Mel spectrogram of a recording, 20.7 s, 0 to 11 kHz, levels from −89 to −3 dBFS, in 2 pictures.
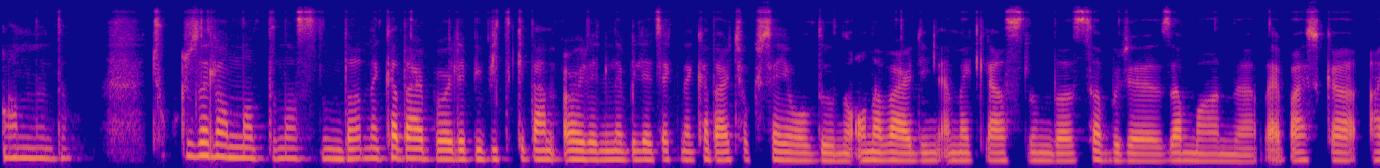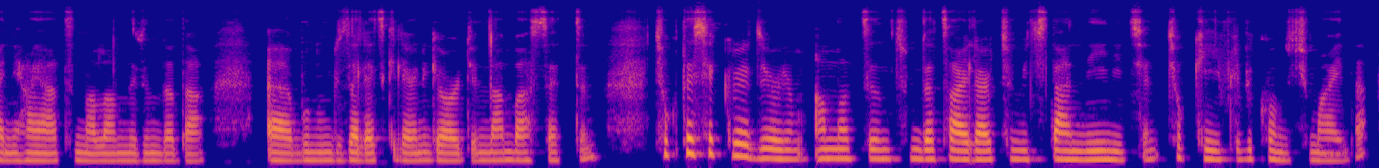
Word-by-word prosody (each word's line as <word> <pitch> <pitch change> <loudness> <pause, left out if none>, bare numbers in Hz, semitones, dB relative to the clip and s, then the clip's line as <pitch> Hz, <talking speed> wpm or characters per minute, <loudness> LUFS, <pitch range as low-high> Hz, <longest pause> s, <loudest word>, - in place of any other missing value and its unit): Anladım. 200 -1 -3 0.6
Çok - - -9
güzel 245 -1 +3
anlattın 205 -3 -1
aslında. 195 -1 -1
Ne 200 0 -3
kadar 195 -3 +4
böyle, 180 0 +3
bir 185 -2 -1
bitkiden 180 -1 -1
öğrenilebilecek, 170 0 +1
ne 165 -1 -3
kadar 160 -1 +1
çok 175 +2 -8
şey 165 -2 +2
olduğunu, 150 -1 -1
ona 160 -1 +2
verdiğin 155 0 +2
emekle 155 +1 -2
aslında, 150 -1 -1
sabrı, 150 -3 0
zamanı 140 -3 -2
ve - - +2
başka, 160 -1 +1
hani, 150 -2 -2
hayatın 150 +1 -1
alanlarında 145 0 -3
da, 140 0 -3 0.5
aaa, 150 -2 +3
bunun 155 0 -2
güzel 155 0 0
etkilerini 150 +1 -1
gördüğünden 155 +1 0
bahsettin. 155 +7 -3 0.4
Çok 275 -2 -4
teşekkür 290 -3 +4
ediyorum 190 -5 +2
anlattığın 190 -1 0
tüm 185 +1 -5
detaylar, 175 -2 +4
tüm 180 -1 -3
içtenliğin 175 -1 +2
için. 170 +3 -4
Çok 205 +1 -6
keyifli 175 -1 -3
bir 180 - -4
konuşmaydı. 155 -4 -4
170 Hz, 135 wpm, -30 LUFS, 150-185 Hz, 0.6 s, kadar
